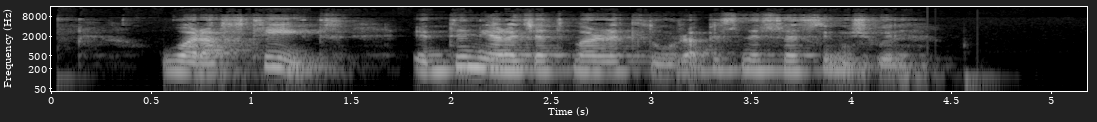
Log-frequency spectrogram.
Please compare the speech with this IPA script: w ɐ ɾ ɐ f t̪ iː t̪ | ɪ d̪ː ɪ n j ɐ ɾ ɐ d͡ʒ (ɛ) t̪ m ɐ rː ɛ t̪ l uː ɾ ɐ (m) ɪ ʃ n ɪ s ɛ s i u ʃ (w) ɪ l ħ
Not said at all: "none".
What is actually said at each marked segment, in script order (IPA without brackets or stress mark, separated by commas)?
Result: ɛ, b, w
